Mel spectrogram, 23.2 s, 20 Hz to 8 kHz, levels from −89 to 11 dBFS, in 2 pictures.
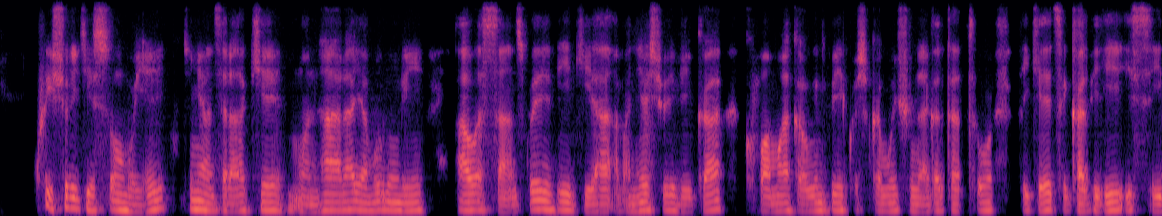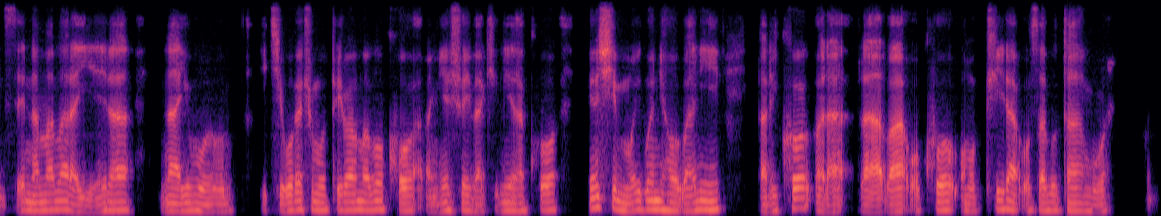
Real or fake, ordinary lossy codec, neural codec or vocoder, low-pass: fake; Opus, 24 kbps; codec, 16 kHz, 0.8 kbps, ZipCodec; 7.2 kHz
